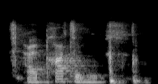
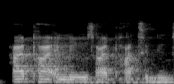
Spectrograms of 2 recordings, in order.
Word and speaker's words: hypotenuse: Now, because Americans don't usually like to pronounce the letter T, actually, yeah, it is a thing that us Americans do. We tend to change the letter T to a D sound, hypotenuse.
